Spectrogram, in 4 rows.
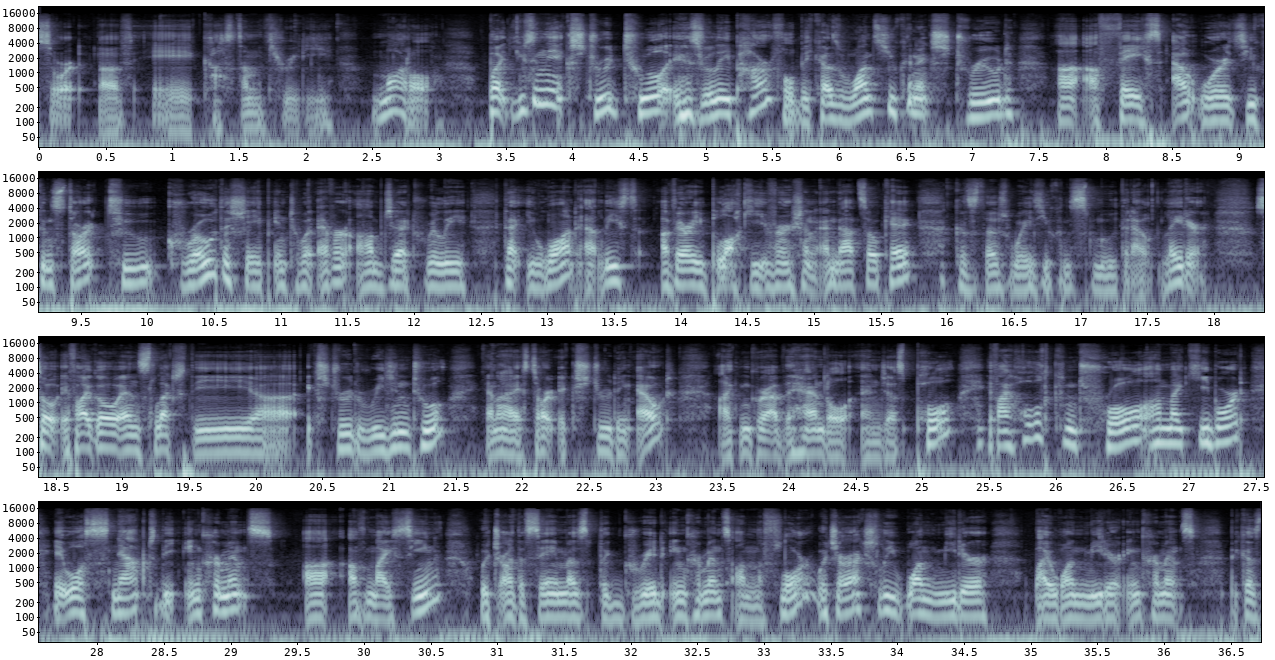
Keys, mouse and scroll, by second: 0.9-1.9 drag, 1.9-3.1 middle drag, 4.3 ctrl+z, 11.6-14.3 scroll down 1, 14.3-19.9 middle drag, 20.5 click, 21.6 click, 22.9-25.9 drag, 30.8-33.9 middle drag.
